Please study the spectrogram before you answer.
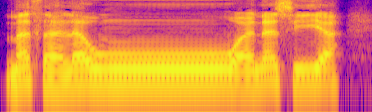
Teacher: We assimilate the tanween and the waw which we apply hunna to. · Term: idgham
